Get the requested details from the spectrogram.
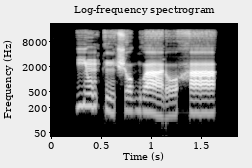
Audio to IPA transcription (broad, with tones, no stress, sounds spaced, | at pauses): j ũ˦ k ĩ˨ ʃ ɔ˦ ɡʷ aː˦˨ ɾ ɔ˦ h a˦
